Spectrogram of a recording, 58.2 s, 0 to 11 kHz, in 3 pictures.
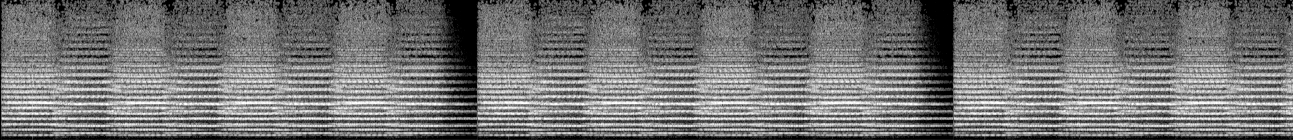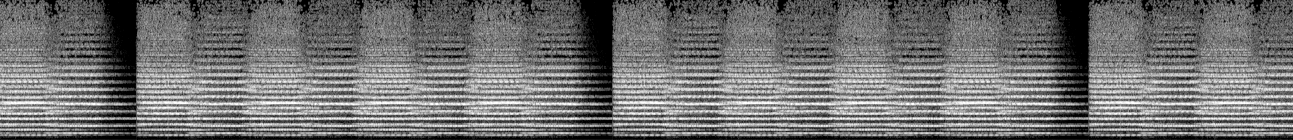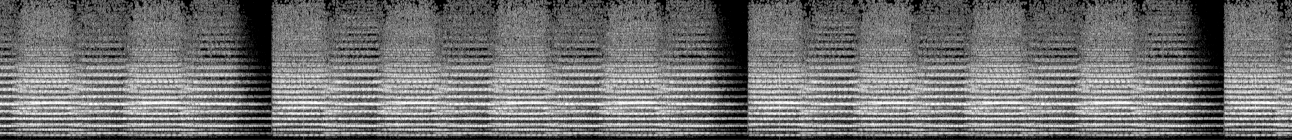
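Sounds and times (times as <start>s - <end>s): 
fire engine two-tone siren: 0.0s - 58.1s.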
